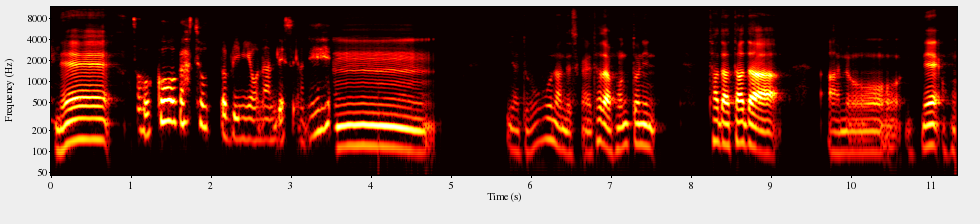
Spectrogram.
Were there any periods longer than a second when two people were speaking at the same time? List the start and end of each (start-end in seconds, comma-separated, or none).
none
